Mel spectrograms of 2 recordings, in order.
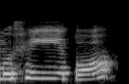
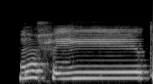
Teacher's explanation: And when we're giving a jerking sound at the end, rather than saying muhita, I'm saying muhit, and it's like a slight jerking sound there.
